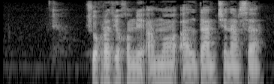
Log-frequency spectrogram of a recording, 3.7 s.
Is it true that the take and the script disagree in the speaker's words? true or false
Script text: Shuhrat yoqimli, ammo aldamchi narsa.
false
